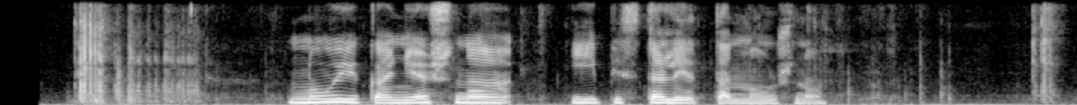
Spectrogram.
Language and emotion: Russian, neutral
